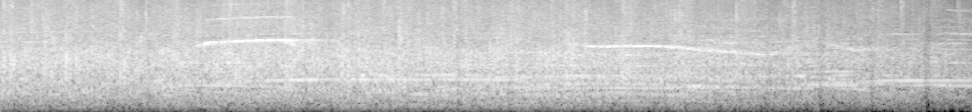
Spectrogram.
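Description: A person in a crowd whistles sharply.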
